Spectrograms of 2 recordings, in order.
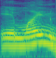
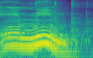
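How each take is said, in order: First: The second vowel sounds like 'eye'. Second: The second vowel sounds like 'ee'. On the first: The speaker calls it wrong. "कई pronunciation एमाइन बोलते हैं" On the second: The speaker calls it right. "इसका सही pronunciation एमीन बोलते हैं"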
